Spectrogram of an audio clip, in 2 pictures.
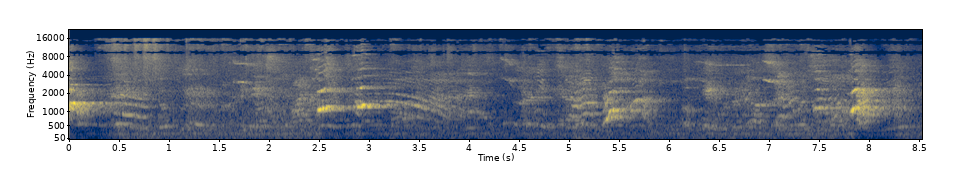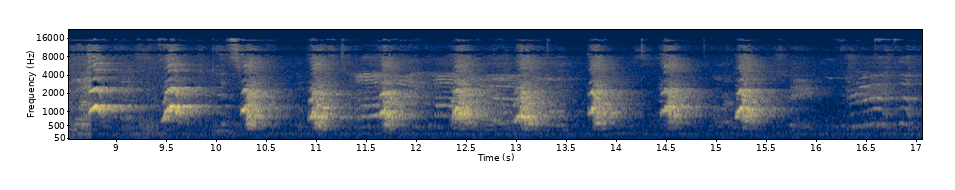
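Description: A dog whining and yipping, then barking over and over at a steady pace of about one and a half barks a second through the second half.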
